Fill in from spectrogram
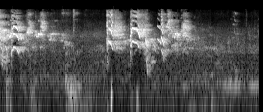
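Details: Parrot calling to another parrot with bursts of harsh squawks and screeches, a pause near the middle, then two loud raspy calls with falling sweeps before fading to quiet.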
